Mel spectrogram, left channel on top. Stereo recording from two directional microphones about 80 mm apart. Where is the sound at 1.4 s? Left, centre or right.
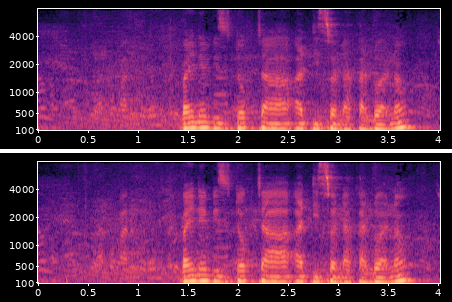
Right.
